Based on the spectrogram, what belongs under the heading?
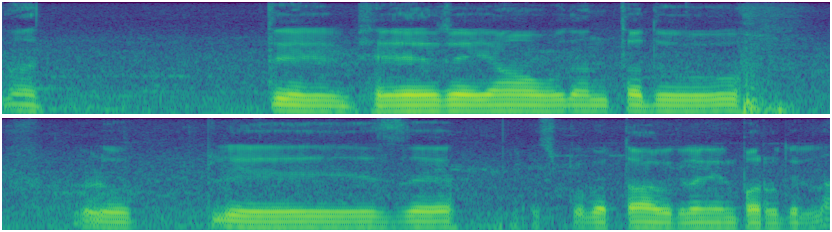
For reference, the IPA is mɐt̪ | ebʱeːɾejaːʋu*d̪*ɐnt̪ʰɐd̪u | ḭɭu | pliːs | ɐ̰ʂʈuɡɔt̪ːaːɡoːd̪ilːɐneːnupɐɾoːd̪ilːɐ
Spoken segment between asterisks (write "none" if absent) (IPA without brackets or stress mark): d̪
